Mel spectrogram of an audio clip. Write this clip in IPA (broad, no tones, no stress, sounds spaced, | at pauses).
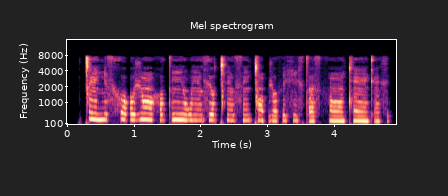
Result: ǀ ẽ ɲ i s x o ʔ o ʒ õː h o tʼ ĩː w ĩː l xʲ o ǀʰ ĩ l s ĩ ǀ õ ʔ ʒ o θ i x i x tʼ əː s θ õː cʰ ẽː kʼ ẽ x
